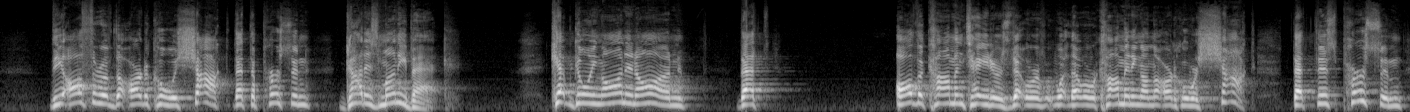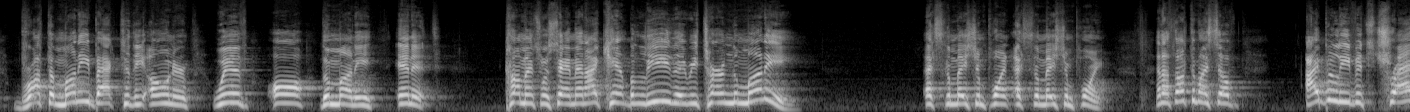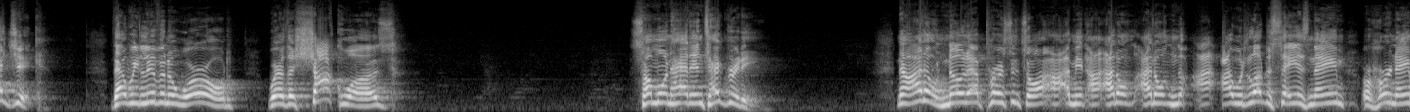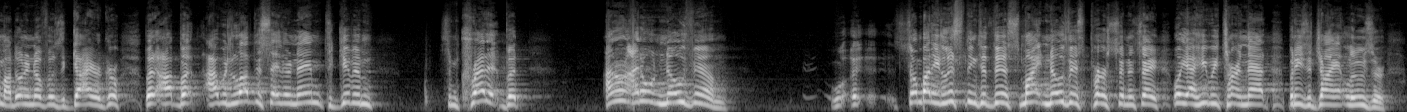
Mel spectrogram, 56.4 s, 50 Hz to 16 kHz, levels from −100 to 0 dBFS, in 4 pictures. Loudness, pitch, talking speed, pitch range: -23 LUFS, 255 Hz, 180 wpm, 230-280 Hz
